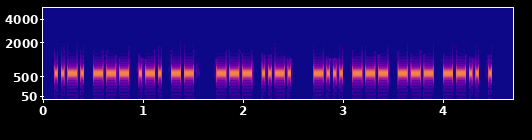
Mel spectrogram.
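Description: Morse code, heard as a keyed tone, about 37 wpm, 600 Hz. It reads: FORM OF BOOZE
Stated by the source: Morse code practice at 35–39 wpm sending English text of Ken Follett's novel Never, from CW med Gnister.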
